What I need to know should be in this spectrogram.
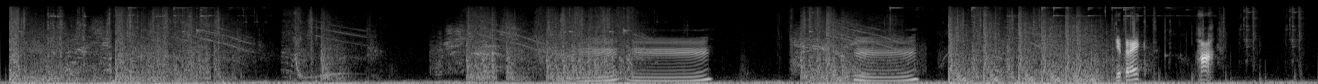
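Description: Gunshots crack sharply several times, echoing off hard walls.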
